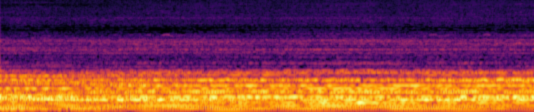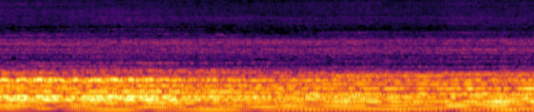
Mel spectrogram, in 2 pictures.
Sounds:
Choir, Chant

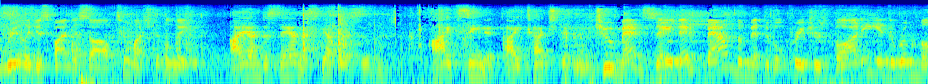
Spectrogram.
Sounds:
Speech

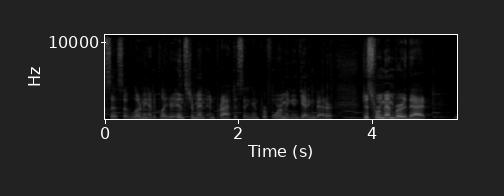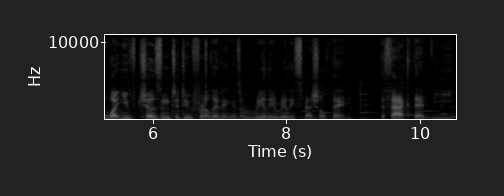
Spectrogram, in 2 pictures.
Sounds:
Mallet percussion, Glockenspiel, Marimba

